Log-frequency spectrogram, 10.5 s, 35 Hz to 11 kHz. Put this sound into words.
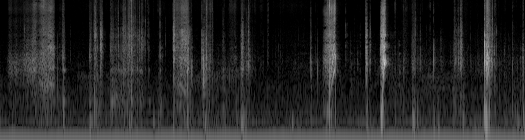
Matchbox and Failed Strike (1)
In this series of recordings I strike many Cook's safety matches, in a small plaster-boarded room. These sounds were recorded with a match pair of Rode M5 small diaphragm condenser microphones, into a Zoom H4N. These are the raw sound recording with not noise reduction, EQ, or compression. These sounds are 100% free for all uses.
burning, fire, flame, match, matchbox, Rode, strike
